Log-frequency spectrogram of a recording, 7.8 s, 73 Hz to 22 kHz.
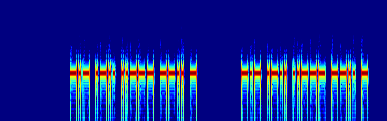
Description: Morse code, heard as a keyed tone, about 28 wpm, 700 Hz. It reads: KL2ZT KL2ZT
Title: USA Call Signs - 5 Characters - Repeated 2x - 28wpm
